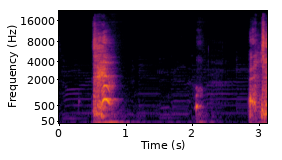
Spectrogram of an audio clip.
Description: Right in the middle of a live stream moment and.. boom.. surprise sneeze attack! No warning, no buildup, just chaos.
